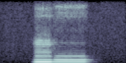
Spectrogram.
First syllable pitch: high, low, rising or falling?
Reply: high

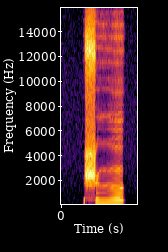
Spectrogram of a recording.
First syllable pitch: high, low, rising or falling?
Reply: rising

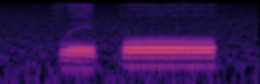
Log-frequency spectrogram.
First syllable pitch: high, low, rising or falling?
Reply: low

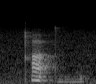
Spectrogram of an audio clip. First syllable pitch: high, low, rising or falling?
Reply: falling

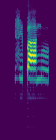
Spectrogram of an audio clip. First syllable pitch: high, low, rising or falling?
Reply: low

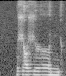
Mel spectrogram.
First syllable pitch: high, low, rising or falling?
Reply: low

